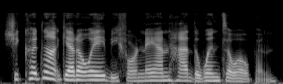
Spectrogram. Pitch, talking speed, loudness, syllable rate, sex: 180 Hz, 235 wpm, -19 LUFS, 5.9 syllables/s, female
